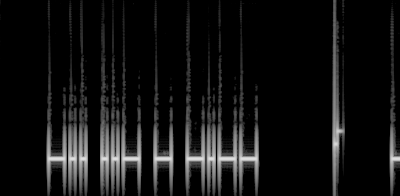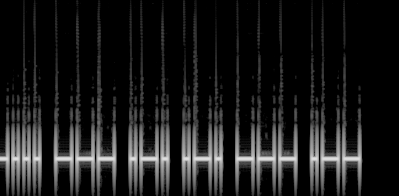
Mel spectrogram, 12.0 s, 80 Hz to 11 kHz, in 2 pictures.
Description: Morse code, heard as a keyed tone, about 15 wpm, 700 Hz. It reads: DUTY BORROW
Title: Sentences from Top 1500 Words - New Word Drill - 15wpm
